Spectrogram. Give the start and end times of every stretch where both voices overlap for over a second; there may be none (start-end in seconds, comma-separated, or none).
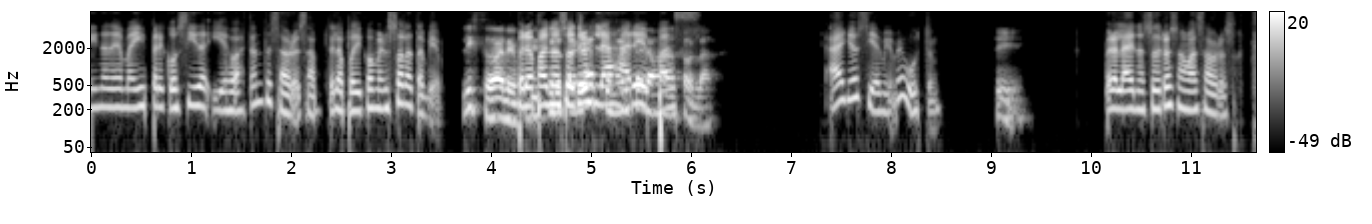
4.2-6.1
